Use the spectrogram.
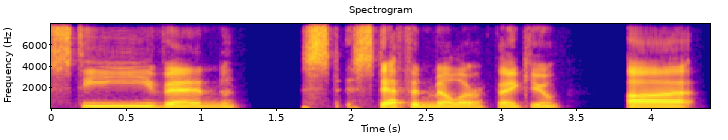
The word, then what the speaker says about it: Stephen: good reason too now stephen miller it's pronounced steven stefan miller thank you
